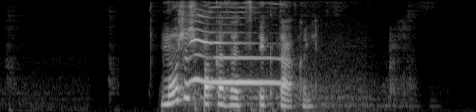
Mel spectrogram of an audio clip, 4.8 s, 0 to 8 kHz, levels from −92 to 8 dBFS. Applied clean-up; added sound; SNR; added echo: none; Meow; -3 dB; reverberation time 2.0 s.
